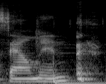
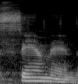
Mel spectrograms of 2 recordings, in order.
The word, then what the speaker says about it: salmon: my people out there that still pronounce the L and salmon did you notice we didn't please know that it's not salmon it's salmon okay I just wanted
